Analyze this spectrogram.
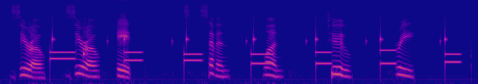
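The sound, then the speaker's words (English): Keypad tones from a phone's dial pad as numbers are punched in quickly: several short two-note beeps in a brisk, slightly uneven run, alternating with a talking voice. “Just showing you that entering numbers is very, very fast.”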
